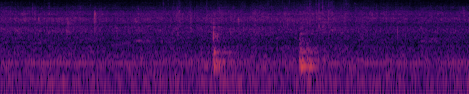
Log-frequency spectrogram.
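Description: Potatoes fry in a pan with a steady close sizzle, and a few soft scrapes of stirring break through the bubbling.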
